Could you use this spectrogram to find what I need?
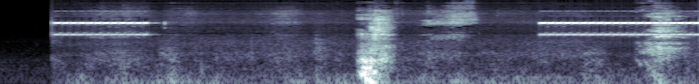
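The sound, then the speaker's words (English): A loud electronic telephone ring sounds in two long bursts separated by a pause, with rustling and a cough-like noise in between and no talking: a late-night phone call to a man sleeping on a couch. “he's sleeping on the couch, and he gets a late night phone call.”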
